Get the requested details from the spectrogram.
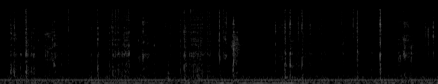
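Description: A metal blade scrapes along the surface of a solid lilac soap bar held in hand, peeling off long thin soap shavings. The result is a quiet, dry, high scratchy crackle with many short bright rasps and small clicks, over a steady low hum.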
